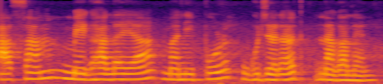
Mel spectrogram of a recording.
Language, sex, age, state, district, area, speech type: Bodo, female, 18-30, Assam, Kokrajhar, rural, spontaneous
